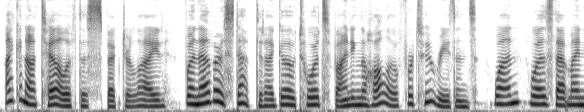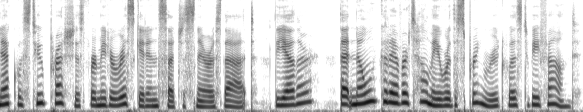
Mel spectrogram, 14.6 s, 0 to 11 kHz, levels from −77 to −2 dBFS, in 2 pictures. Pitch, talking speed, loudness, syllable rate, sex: 220 Hz, 230 wpm, -17 LUFS, 5.3 syllables/s, female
